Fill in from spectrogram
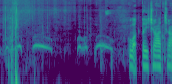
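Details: Spotted dove calling in a sequence of soft, hollow arched coos spaced about half a second apart, followed by a man talking loudly over the end.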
